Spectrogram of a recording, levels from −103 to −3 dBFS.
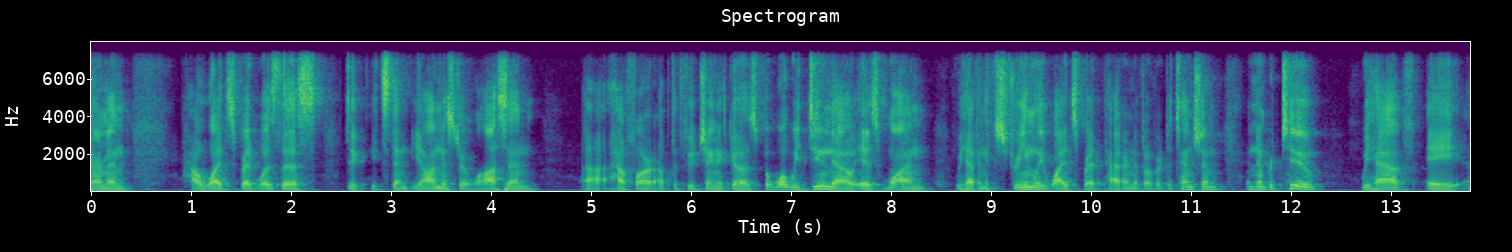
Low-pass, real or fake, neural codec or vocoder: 7.2 kHz; real; none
